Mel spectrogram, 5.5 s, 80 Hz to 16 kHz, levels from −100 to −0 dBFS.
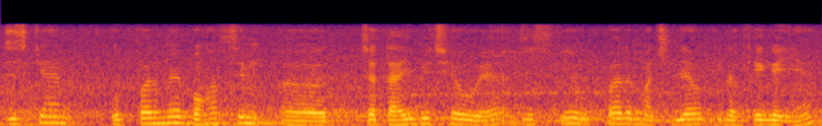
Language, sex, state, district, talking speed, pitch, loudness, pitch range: Hindi, male, Chhattisgarh, Raipur, 175 wpm, 140 Hz, -18 LUFS, 125-155 Hz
